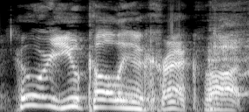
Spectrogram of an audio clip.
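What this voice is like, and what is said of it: Conspiracy nerd character voice. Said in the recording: “doing that voice ... It's a great voice ... That is a fantastic voice ... my general conspiracy nerd voice”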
